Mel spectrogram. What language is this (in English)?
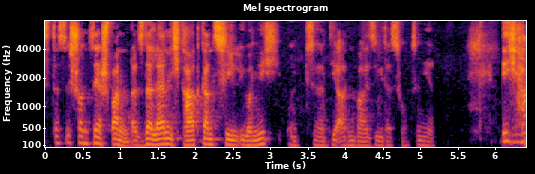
German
